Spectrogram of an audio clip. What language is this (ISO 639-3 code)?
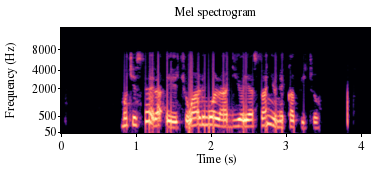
lug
